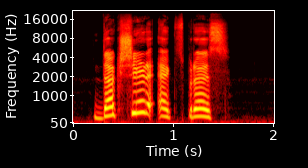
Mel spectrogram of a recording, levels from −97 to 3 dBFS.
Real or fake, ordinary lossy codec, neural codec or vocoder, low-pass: real; none; none; 19.8 kHz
